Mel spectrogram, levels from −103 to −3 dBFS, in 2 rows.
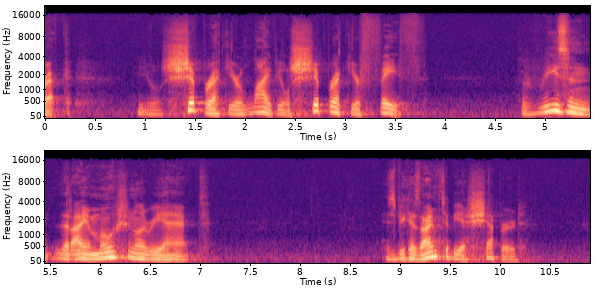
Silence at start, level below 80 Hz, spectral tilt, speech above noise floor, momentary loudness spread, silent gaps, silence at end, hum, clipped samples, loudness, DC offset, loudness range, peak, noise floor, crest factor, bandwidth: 0 s; -52 dBFS; -5.5 dB/octave; 36 dB; 19 LU; none; 0.7 s; none; under 0.1%; -19 LUFS; under 0.1%; 4 LU; 0 dBFS; -55 dBFS; 20 dB; 17 kHz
